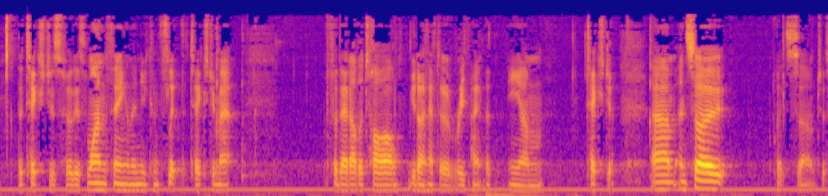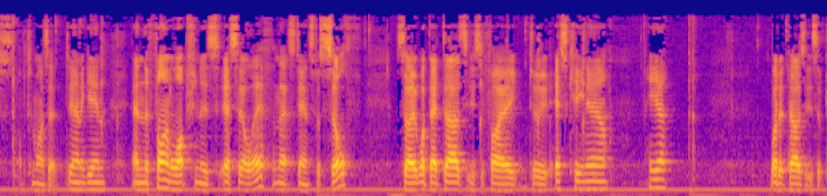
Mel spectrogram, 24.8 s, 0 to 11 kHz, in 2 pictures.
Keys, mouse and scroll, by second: 3.3 alt+middle click, 9.2 alt+right click, 9.8-10.2 alt+middle drag, 12.2 alt+f, 13.2 alt+right click, 13.6 alt+right click, 14.0 alt+middle drag, 19.2 alt+right click, 19.7 alt+middle drag, 20.1 alt+right click, 20.5 alt+middle click, 21.2 alt+middle drag, 22.8 s, 23.8 alt+right click, 24.5 alt+right click.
